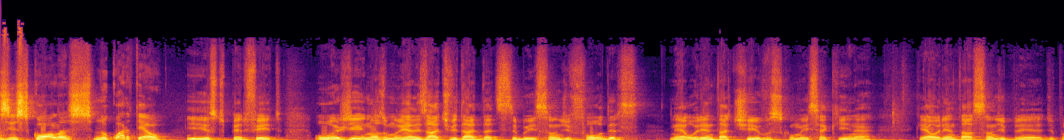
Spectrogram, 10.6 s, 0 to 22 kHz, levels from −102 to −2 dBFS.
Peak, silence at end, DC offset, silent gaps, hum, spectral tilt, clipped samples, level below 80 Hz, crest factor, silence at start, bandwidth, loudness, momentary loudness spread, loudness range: 0 dBFS; 0 s; under 0.1%; none; none; -5 dB/octave; under 0.1%; -50 dBFS; 12 dB; 0 s; 16.5 kHz; -13 LUFS; 7 LU; 3 LU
